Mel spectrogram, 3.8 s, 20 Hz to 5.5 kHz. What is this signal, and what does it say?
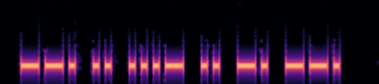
Morse code, heard as a keyed tone, about 20 wpm, 600 Hz. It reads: GIVING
